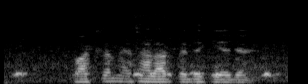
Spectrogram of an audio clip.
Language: Urdu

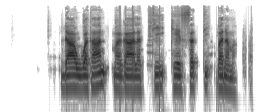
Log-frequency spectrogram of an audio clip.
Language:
Oromo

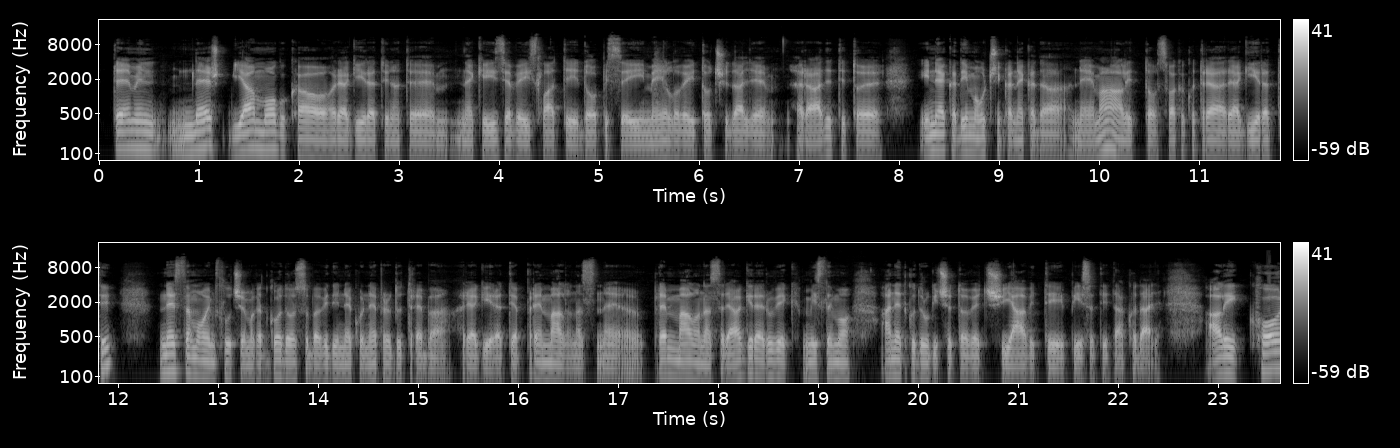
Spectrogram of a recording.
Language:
Croatian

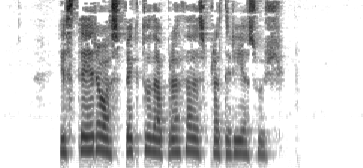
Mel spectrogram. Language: Galician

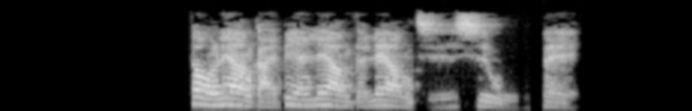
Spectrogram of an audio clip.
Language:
Chinese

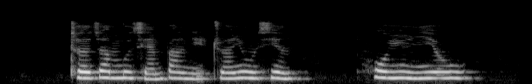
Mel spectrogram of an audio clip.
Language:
Chinese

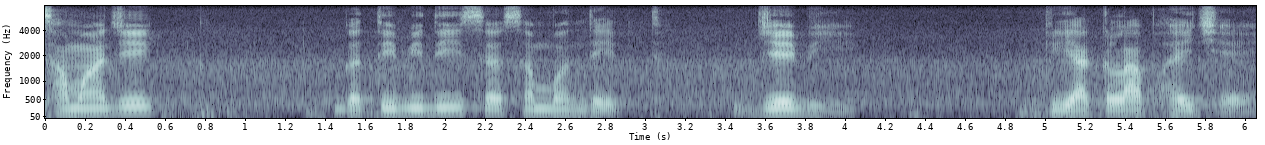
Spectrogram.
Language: Maithili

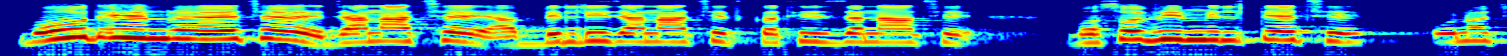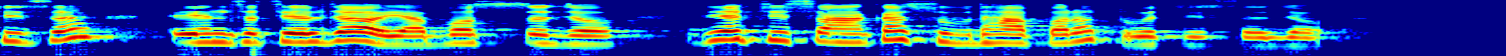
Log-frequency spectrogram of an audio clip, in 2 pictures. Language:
Maithili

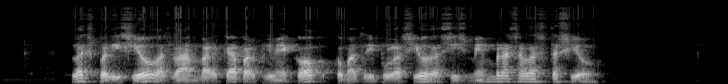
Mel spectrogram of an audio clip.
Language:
Catalan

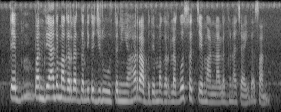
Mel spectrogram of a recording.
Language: Punjabi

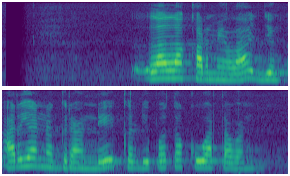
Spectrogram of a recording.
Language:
Sundanese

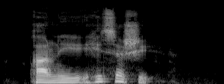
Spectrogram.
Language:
Kabyle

